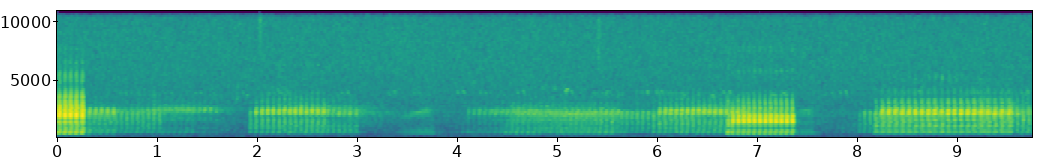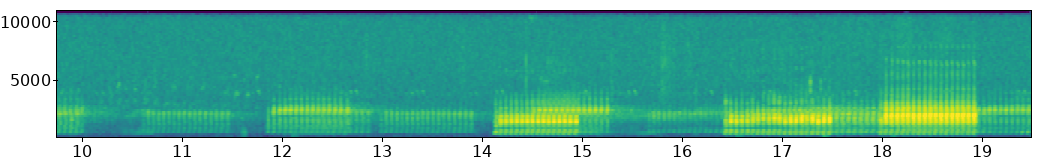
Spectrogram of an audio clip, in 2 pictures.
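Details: Canyon tree frogs calling at Many Pools Trail, Zion National Park, Utah: long rasping, pulsed bleats of a second or more, several callers overlapping and alternating, some near and loud, others fainter in the background.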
